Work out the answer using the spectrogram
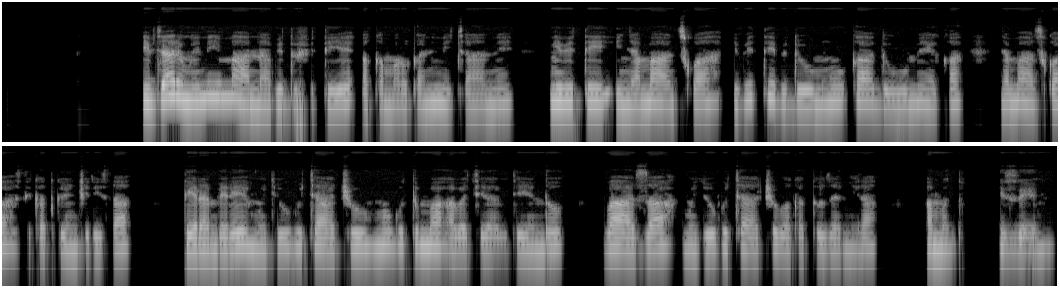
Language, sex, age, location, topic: Kinyarwanda, female, 18-24, Huye, agriculture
